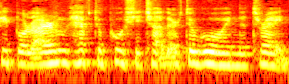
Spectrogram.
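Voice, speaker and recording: A woman with a Georgian accent, somewhat breathy, at a medium pitch and moderate pace, in monotone, flat intonation. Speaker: YouTuber. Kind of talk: vlog monologue. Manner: hesitant with fillers.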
